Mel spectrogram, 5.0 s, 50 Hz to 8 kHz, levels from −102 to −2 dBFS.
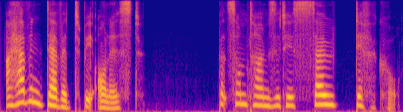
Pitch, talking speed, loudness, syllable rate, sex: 230 Hz, 145 wpm, -19 LUFS, 5.8 syllables/s, female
